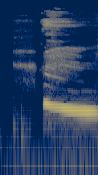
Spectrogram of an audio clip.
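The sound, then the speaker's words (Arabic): A deep breath during a calming guided relaxation: a soft inhale, then a long, loud voiced exhale like a sigh, its tone gliding slowly downward for about a second. “شهيق زفير”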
